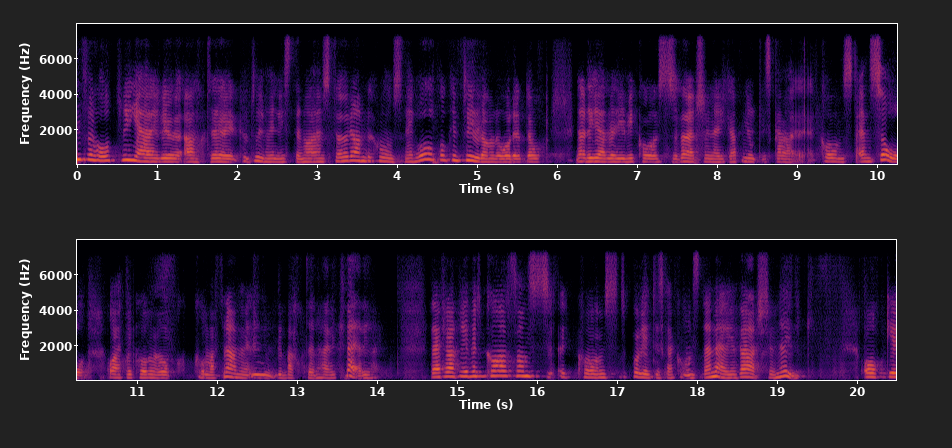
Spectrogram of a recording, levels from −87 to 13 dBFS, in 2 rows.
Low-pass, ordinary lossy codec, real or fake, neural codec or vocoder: 7.2 kHz; none; fake; codec, 16 kHz, 1 kbps, FreqCodec, smaller model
